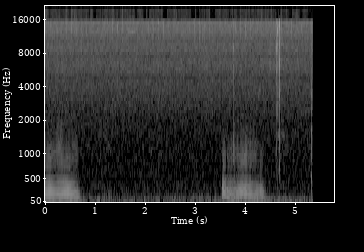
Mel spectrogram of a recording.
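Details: Cat snoring: two low, buzzy, droning breaths, each under a second long and about three seconds apart, with quiet hiss between them.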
